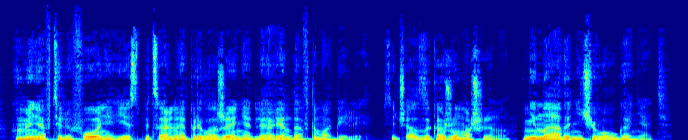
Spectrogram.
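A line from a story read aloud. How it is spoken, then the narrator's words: Resigned sigh. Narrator (Russian): Эда, обреченно вздохнув, сказал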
